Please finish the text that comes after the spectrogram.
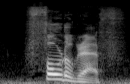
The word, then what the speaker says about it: photograph: pronounce this particular word photograph the correct pronunciation is photograph which means i am stressing on this particular syllable which is the first syllable please give me the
